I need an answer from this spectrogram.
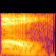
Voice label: "a", English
